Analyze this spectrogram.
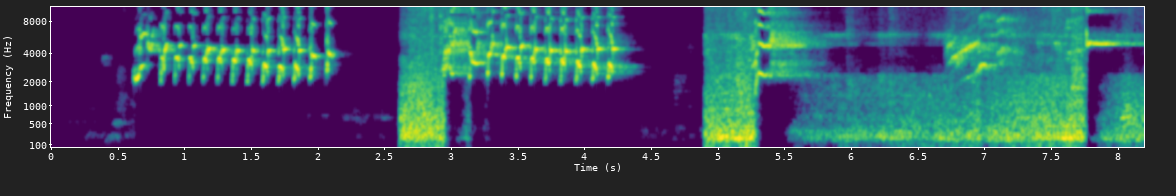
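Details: Lovebird giving a long trill, 'ngekek panjang', used to stimulate other lovebirds to sing. It produces two runs of rapid, high, evenly pulsed chattering notes, each lasting about one and a half seconds, followed by loud hiss and noise.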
